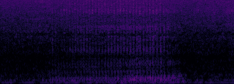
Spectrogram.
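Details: Sleeping bulldog snoring: one low, rumbling snoring breath over steady background hiss; noisy obstructed breathing in sleep.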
